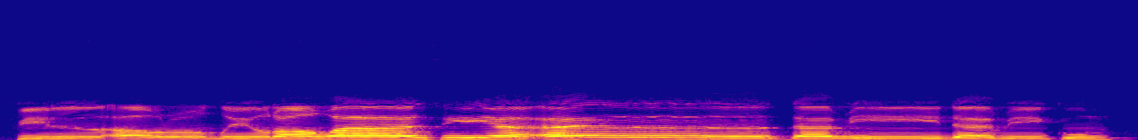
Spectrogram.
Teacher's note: Rawasiya an, di sini ikhfa hakiki disamarkan dua harakat. Jangan dijelaskan, jangan baca antamida bikum.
